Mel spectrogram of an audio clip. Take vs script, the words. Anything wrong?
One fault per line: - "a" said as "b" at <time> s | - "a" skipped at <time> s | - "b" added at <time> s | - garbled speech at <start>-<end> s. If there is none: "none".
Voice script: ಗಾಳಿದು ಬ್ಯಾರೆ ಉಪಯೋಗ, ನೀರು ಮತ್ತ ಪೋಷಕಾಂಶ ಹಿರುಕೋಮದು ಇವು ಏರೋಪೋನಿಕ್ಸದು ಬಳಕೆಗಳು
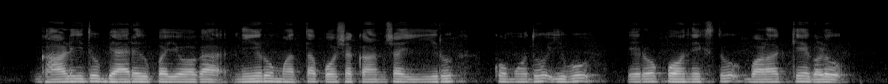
none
